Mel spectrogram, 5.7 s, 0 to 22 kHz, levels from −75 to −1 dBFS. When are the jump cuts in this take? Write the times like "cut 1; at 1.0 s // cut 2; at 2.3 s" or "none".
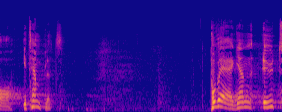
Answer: none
